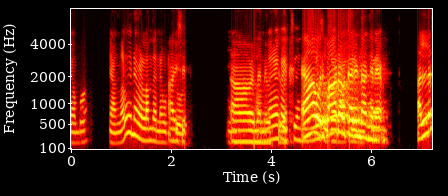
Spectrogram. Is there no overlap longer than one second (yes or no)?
no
